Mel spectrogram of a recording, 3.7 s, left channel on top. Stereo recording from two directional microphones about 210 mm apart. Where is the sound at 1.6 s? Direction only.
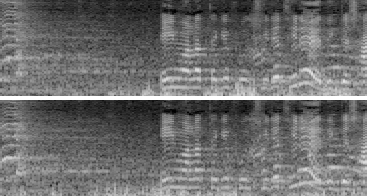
10° left (ahead or behind).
